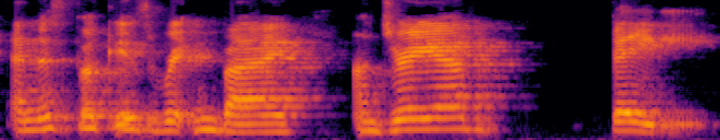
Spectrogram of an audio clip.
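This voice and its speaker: A woman reading a storybook aloud to young children in an expressive, teacherly way, with instructive asides to her listeners. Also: mid-range voice, unhurried, vocal fry. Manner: animated, instructional, talks directly to young listeners. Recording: echoey room.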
